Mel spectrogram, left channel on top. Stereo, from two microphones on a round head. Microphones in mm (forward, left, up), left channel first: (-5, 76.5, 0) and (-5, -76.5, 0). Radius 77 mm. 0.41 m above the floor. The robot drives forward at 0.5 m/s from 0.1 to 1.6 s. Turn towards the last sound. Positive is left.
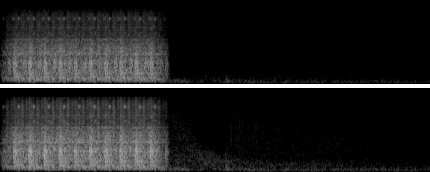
No sound to turn to.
